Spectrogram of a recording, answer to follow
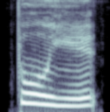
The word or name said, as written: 不予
